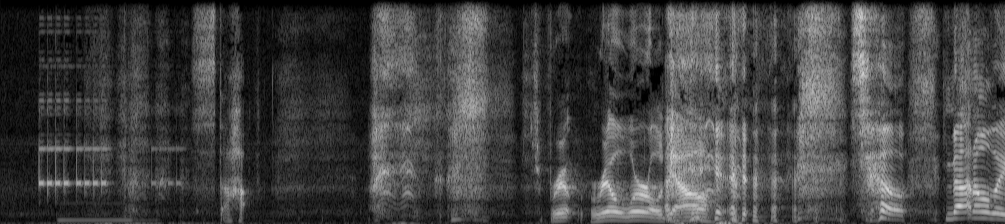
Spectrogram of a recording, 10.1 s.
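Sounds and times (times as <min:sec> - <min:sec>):
electronic alarm beeping: 0:00.4 - 0:02.0
speech: 0:02.2 - 0:02.6, 0:04.5 - 0:04.7, 0:05.5 - 0:10.0.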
